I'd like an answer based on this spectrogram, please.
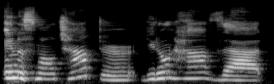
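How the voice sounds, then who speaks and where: A woman's voice: high voice, takes it slowly. Emphatic woman on a business podcast. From El Paso, Texas. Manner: enthusiastic, emphatic, repeats key words. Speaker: podcast guest, regional director. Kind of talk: conversational podcast interview.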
